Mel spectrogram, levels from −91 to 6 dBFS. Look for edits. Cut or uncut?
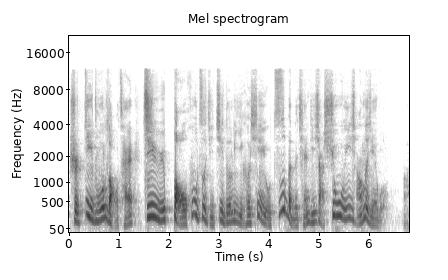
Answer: uncut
